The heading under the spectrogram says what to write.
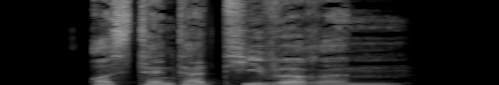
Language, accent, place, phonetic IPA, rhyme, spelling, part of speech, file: German, Germany, Berlin, [ɔstɛntaˈtiːvəʁəm], -iːvəʁəm, ostentativerem, adjective, De-ostentativerem.ogg
- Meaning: strong dative masculine/neuter singular comparative degree of ostentativ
